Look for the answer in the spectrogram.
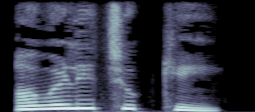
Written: ಅವಳಿಚುಕ್ಕಿ

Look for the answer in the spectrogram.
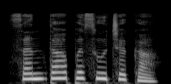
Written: ಸಂತಾಪಸೂಚಕ

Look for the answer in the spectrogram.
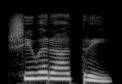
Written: ಶಿವರಾತ್ರೆ

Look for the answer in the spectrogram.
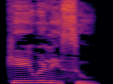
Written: ಗಾವಳಿಸು

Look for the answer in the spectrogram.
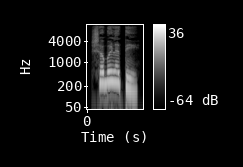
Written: ಶಬಳತೆ

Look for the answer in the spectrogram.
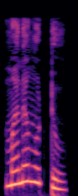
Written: ಮನೆಮುಟ್ಟು

